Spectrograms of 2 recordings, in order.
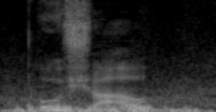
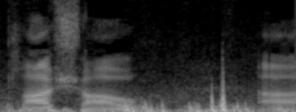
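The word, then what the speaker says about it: Płaszów: about this Camp here which is pronounced as far as I know as pushao or plashau that's the Polish word this cap is a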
